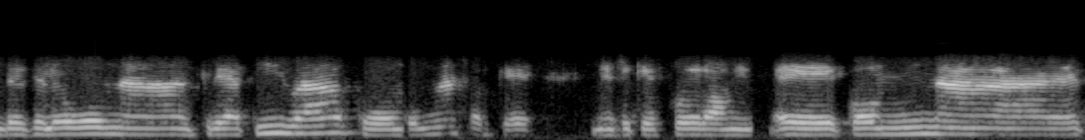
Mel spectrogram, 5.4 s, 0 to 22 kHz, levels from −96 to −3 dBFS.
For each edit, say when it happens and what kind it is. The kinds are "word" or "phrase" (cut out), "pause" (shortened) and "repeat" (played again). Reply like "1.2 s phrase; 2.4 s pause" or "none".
1.0 s word; 2.0 s word; 2.3 s word; 3.1 s word; 3.7 s word

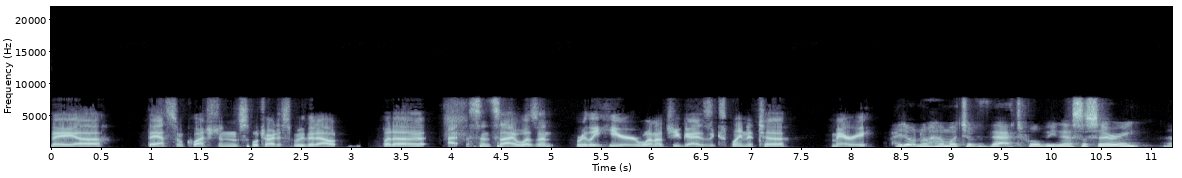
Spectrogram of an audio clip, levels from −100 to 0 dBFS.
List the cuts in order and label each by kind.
8.3 s pause

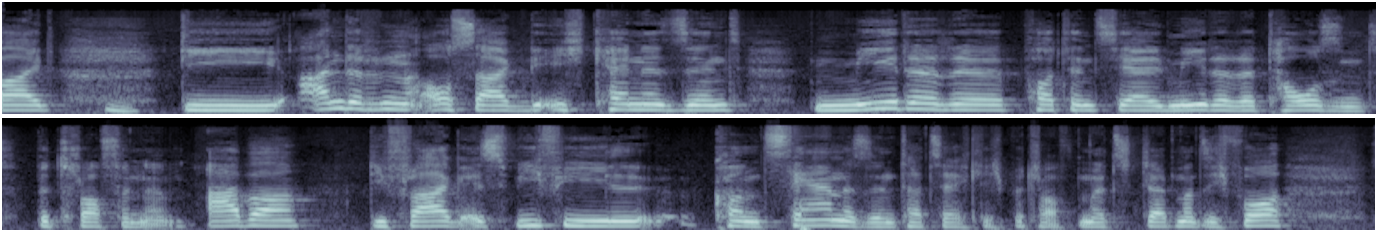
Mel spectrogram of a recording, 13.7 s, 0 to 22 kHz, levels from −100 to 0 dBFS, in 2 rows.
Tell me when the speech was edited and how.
none

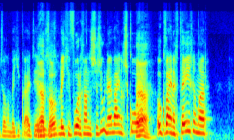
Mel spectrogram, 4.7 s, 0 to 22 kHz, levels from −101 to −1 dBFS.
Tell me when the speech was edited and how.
none

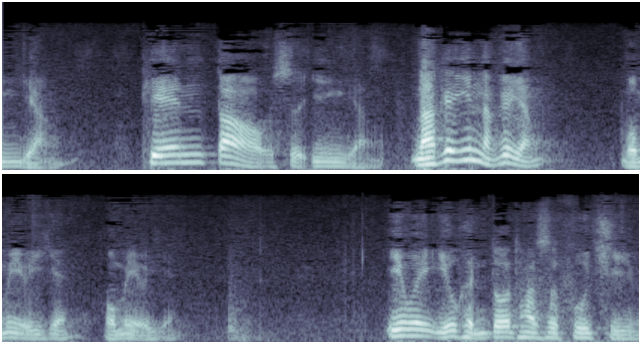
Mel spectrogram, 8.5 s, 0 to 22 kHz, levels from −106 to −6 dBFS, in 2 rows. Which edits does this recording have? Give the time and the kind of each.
2.6 s pause; 4.8 s pause

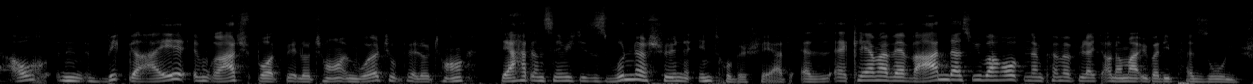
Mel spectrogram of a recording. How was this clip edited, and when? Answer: none

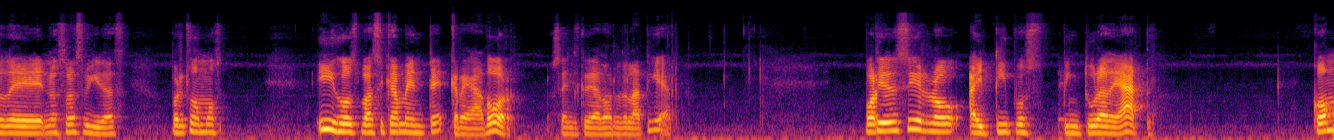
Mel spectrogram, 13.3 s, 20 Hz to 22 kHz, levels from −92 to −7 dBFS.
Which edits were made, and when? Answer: 1.9 s word; 4.5 s word; 8.8 s word; 10.6 s word

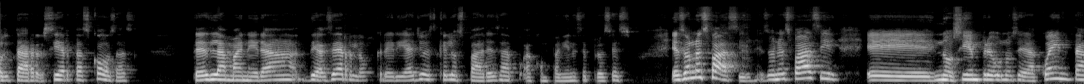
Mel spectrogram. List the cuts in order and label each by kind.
none

